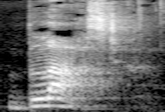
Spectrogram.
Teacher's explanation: you will place your stress on that opening syllable blast with the plosive B sound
